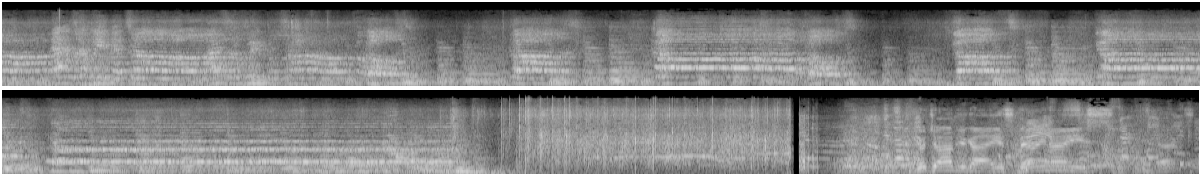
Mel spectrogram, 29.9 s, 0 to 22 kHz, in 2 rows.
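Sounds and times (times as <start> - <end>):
children's chorus singing: 0.0 - 5.4, 6.3 - 7.4, 8.1 - 10.8, 11.8 - 12.8, 13.6 - 20.8.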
